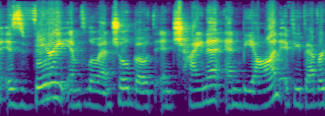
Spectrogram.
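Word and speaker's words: qi: is in here um pronounced chi but it starts with a q q i your breath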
